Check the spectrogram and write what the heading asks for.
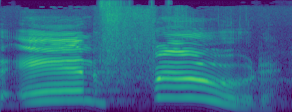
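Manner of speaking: put-on high, loud little-boy echo; little son. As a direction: mimic a toddler proudly repeating his sister. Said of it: "And he said".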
